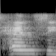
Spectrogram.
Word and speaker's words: Hensey: It's Hensey is how it's listed. H-E-N-S-E-Y. Your mic is enabled. Hello. Yes, you did pronounce that correctly.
